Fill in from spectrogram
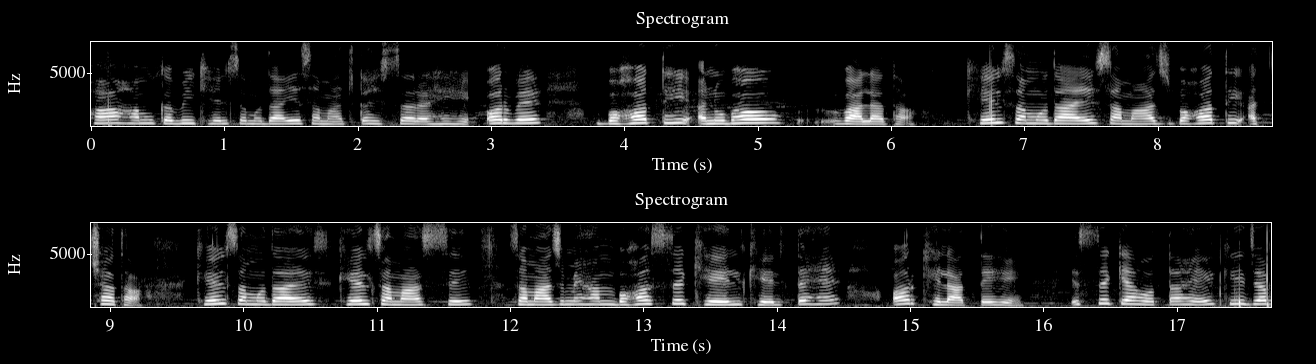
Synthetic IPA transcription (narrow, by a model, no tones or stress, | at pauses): aːɦɐmkɐbʱikʰeːlsɐmʊd̪aːjsɐmaːd͡ʒkaɦɪsːaɾɐɦeɦɛ̃ɔːɾʋe | bɐɦʊt̪ɦiʔɐnʊbʱəʋʋaːlat̪ʰa̰ː | kʰeːlsɐmʊd̪aːjsɐmaːd͡ʒbɐɦɔt̪ɦiʔɐtːʃʰat̪ʰa̰ː | kʰeːlsɐmʊd̪aːkʰeːlsɐmaːd͡ʒsesɐmaːd͡ʒmẽɦɐmbɐɦʊt̪sekʰeːlkʰeːlt̪eɦɛ̃ɔːɾkʰelaːt̪eɦɛ̃ː | ɪsːekjaːɦoːt̪aɦɛkid͡ʒɐb̚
